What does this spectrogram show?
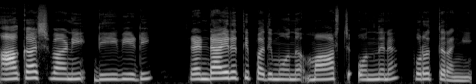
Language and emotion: Malayalam, neutral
